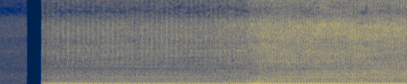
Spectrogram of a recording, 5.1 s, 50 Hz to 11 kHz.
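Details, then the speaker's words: John Deere S140 riding mower with 48in deck after removal, belt replacement and reinstall: engine idles evenly, deck engages with a smooth steady hum, no squeal, rattle or grinding; deck healthy. "You can lift the deck, make sure everything's working right, and I'm going to show you guys what it sounds like. Proper deck should sound like."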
